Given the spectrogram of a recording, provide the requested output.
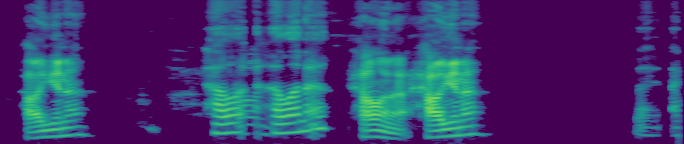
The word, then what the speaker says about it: Halyna: How do you say her name? It's Halyna.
